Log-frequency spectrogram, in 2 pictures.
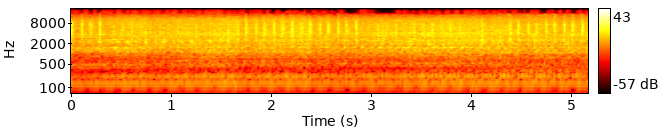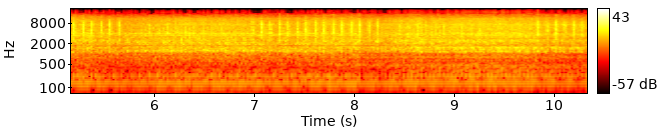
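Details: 1992 Honda Accord petrol engine at idle with a steady, fast ticking-knocking; owner unsure if rod knock or needs adjustment, oil and coolant just topped off, oil change planned to check for metal shavings.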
